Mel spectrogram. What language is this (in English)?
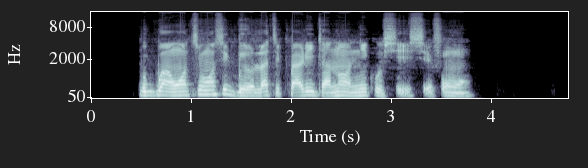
Yoruba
